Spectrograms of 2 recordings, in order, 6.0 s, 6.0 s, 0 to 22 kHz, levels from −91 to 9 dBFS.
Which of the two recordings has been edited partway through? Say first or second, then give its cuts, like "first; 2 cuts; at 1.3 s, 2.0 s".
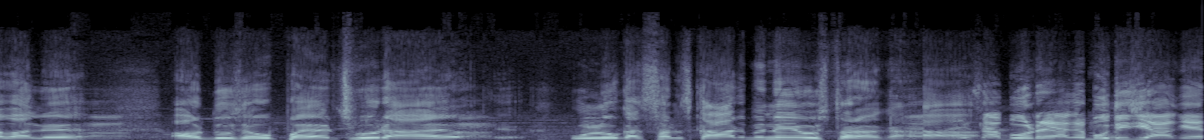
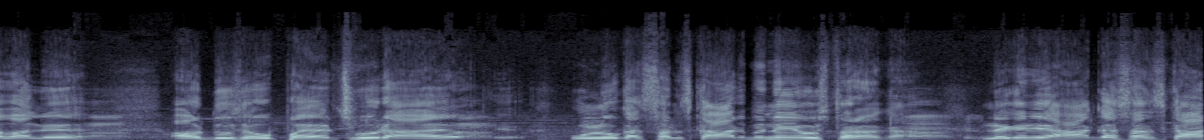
first; 1 cut; at 4.7 s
